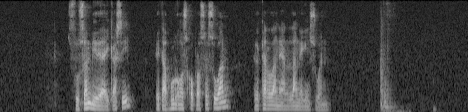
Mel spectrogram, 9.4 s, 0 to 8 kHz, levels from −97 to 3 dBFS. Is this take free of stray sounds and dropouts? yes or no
no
